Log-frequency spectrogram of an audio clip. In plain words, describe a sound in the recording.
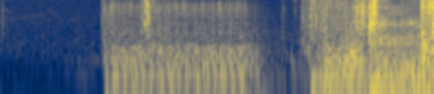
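A grenade pin clicks out.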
